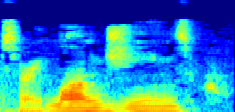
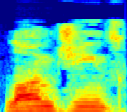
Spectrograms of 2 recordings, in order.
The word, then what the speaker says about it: Longines: Watch the Longines, pronounced that wrong, Longines chronoscope from 1954, where he goes on national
